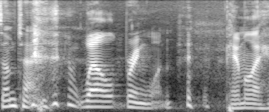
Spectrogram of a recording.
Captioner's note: laugh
